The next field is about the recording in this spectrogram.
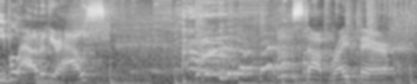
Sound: group laughing

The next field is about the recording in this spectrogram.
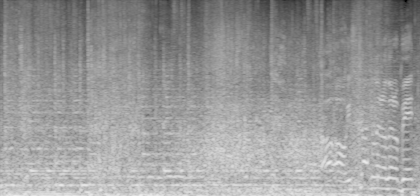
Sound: urgent music; water splashing

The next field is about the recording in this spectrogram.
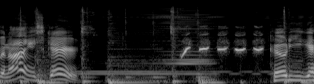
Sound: whistling

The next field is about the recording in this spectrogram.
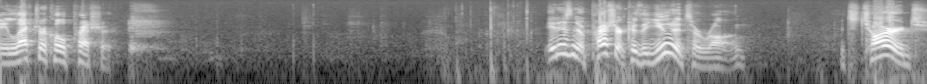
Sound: cough

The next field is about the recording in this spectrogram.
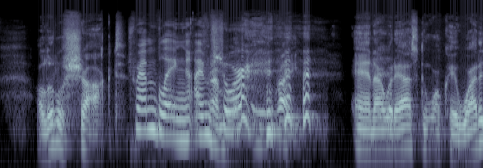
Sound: laughs

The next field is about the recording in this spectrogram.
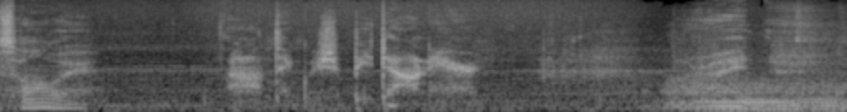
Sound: whispering; suspenseful music

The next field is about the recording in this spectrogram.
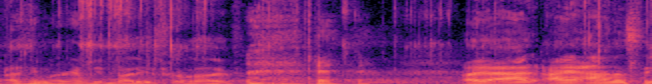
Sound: laughs

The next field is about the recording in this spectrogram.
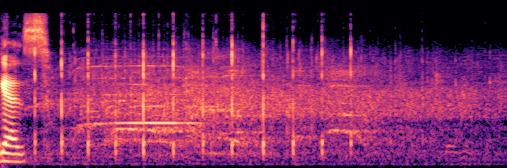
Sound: audience and graduates cheering

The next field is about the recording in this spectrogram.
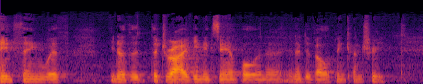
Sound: none

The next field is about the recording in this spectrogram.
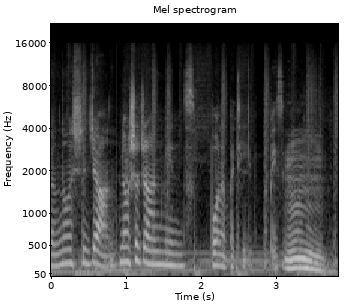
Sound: speaks in Farsi

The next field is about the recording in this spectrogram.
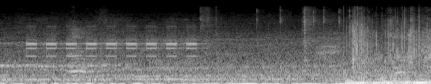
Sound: machine beeps

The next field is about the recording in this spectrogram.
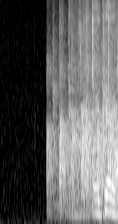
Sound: applause

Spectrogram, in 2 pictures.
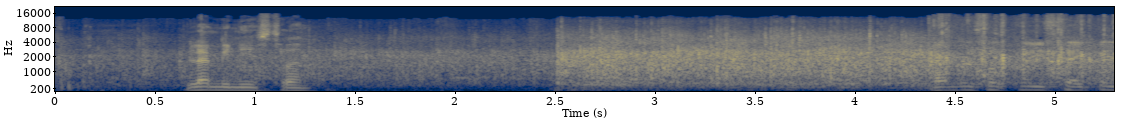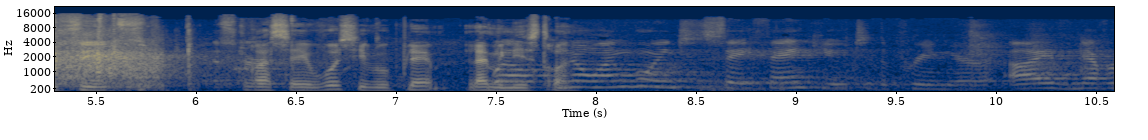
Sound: applause

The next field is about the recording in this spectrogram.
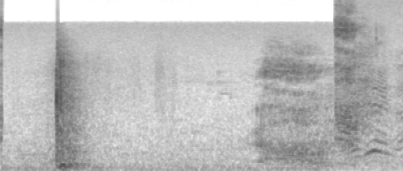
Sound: golf club striking mat; golf club striking mat in slo-mo

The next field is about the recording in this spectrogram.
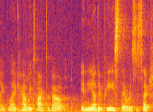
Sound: none

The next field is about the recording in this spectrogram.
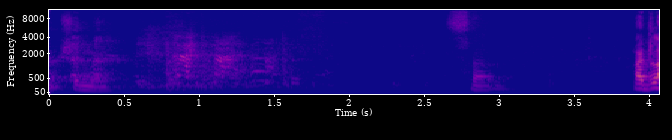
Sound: audience laughing

